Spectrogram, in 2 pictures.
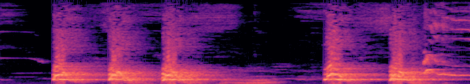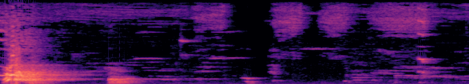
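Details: Male Golden Retriever pup madly protesting that he may not eat yet, waiting for his owner's command: a burst of about six loud, rough barks in quick succession, then softer whines and yelps fading out.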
